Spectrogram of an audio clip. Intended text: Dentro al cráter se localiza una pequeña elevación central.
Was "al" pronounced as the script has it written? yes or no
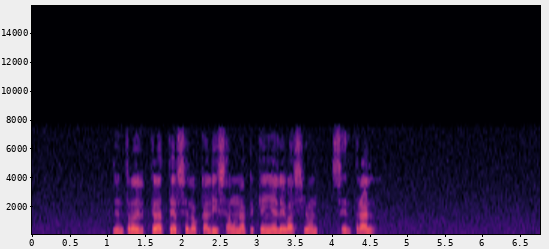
no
